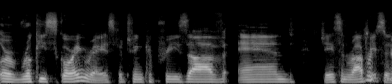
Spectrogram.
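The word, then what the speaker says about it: Kaprizov: ben even called us out for saying that name wrong it's caprizov well actually you got called out for pronouncing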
